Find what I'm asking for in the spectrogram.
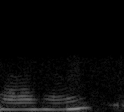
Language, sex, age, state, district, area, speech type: Marathi, female, 18-30, Maharashtra, Amravati, urban, conversation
